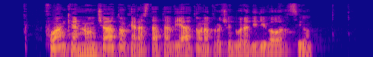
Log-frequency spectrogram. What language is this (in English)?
Italian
